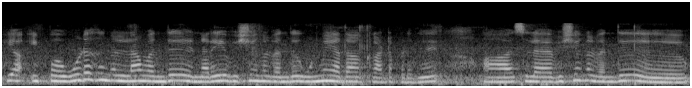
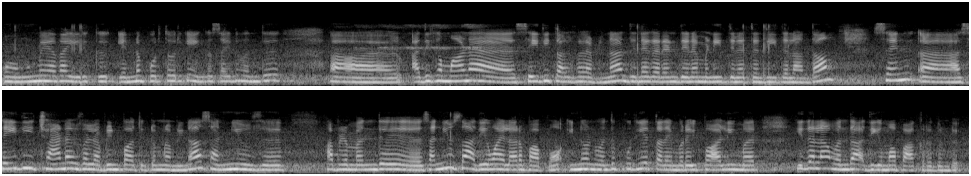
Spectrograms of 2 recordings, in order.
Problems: constant background noise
